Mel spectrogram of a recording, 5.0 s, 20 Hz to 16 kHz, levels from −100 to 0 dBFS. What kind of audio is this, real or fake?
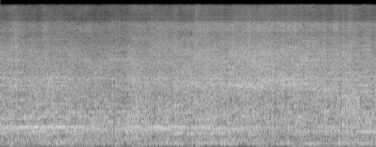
fake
